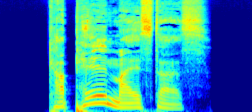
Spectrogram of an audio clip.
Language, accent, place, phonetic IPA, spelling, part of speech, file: German, Germany, Berlin, [kaˈpɛlˌmaɪ̯stɐs], Kapellmeisters, noun, De-Kapellmeisters.ogg
- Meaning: genitive singular of Kapellmeister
